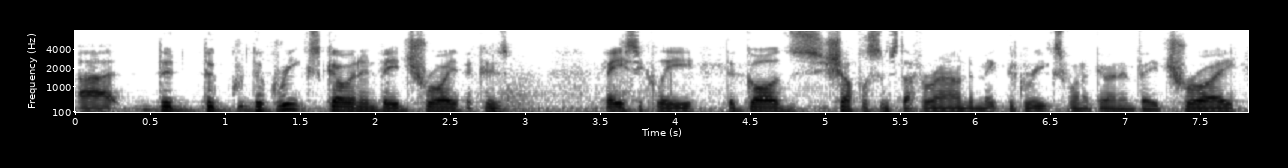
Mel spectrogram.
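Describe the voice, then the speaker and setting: Guy podcast cohost, medium pitch, chatting casually and joking around, some noise behind him. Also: fairly even intonation, normal speed, mellow. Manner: jokey, wry. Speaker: podcast co-host. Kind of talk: casual chat.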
